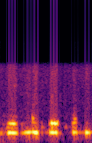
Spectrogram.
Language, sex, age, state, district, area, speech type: Hindi, male, 30-45, Rajasthan, Jaipur, urban, conversation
